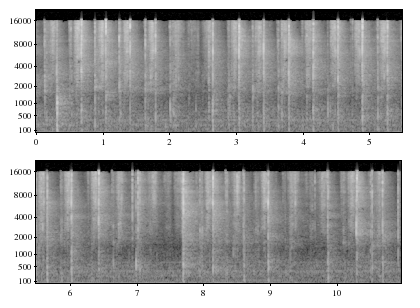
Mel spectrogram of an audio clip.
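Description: A tarot deck being shuffled by hand: a quick, irregular run of card flicks and slaps, several a second.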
